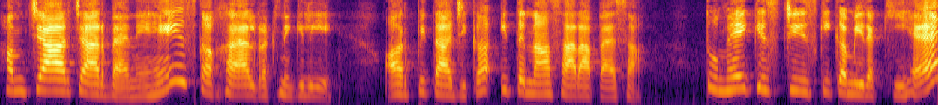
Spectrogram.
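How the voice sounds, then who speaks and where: A woman's voice: sits high, animated, moderate pace, pushed and bright. A woman voicing a haughty, mocking and demanding sister-in-law in a cartoon story. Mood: scornful.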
